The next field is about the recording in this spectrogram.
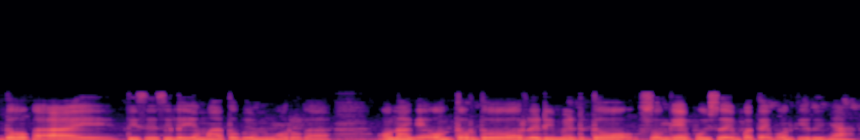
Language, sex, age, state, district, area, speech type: Santali, female, 30-45, Jharkhand, East Singhbhum, rural, spontaneous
